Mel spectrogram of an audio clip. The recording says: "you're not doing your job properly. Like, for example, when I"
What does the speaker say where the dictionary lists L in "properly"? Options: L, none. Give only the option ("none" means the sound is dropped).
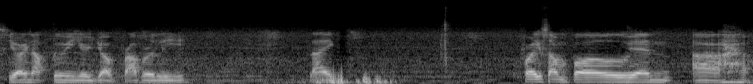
L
